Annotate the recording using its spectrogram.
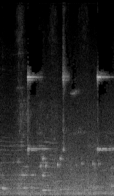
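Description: Thai traditional music: a small metal percussion instrument struck about every two-thirds of a second, each strike ringing high, with short tuned percussion notes in between.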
